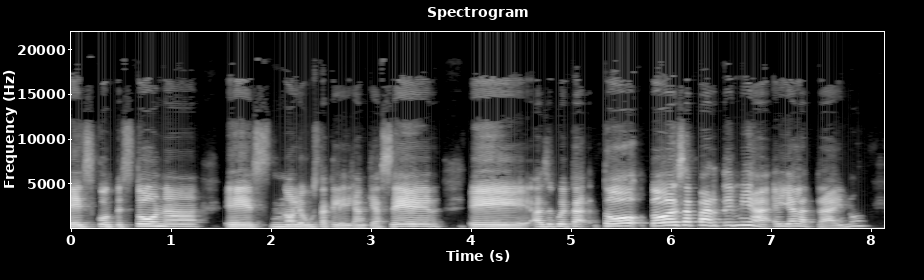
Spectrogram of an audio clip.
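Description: A woman with a bright, fairly high voice talks through her thoughts on motherhood. She muses slowly and circles back with lots of filler words. It's a relaxed, casual group chat. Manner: reflective, many fillers.

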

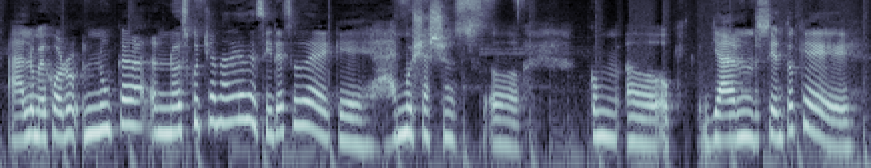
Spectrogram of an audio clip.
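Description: A woman's voice: a little high, a little slow. A young woman from Chihuahua, rambling casually as a podcast host and acting out quoted speech. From Chihuahua, Mexico. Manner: rambling, many fillers, acts out quotes. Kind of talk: casual monologue.

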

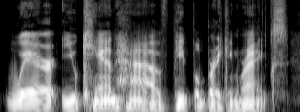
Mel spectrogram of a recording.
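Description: A man hosting an interview, asking measured, leading questions and chiming in with agreement. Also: low voice, no echo, studio quality. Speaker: interview host.

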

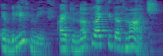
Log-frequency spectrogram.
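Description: A non-native English-speaking woman delivers an earnest, encouraging motivational talk, her pitch rising and falling in a lively way. Her voice sits in a roomy space, with soft music under it. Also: moderate pace. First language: not English. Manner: earnest, encouraging, reads from a script. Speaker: podcast host, life coach. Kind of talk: scripted motivational monologue.

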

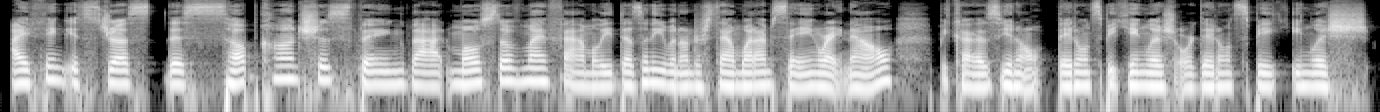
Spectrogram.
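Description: Recorded cleanly in a studio with no room sound, a young Turkish woman with a fairly low voice hosts her own podcast. Speaking alone, she reflects openly on personal matters in her Turkish accent.

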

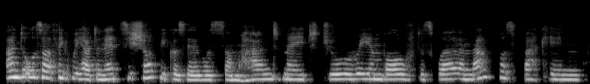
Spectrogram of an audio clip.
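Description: Surrounded by books at home, a middle-aged woman from Germany talks a little fast in a fairly high, mellow, fairly even voice, telling rambling stories and laughing a lot on a conversational podcast she co-hosts. Recording quality is somewhat dull and rough.

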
